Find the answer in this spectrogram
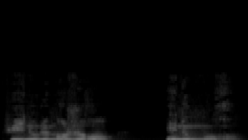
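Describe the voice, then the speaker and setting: A man's voice: mid-range voice, measured pace, darkish tone, lightly acted. A man voicing a destitute, grieving widow in a scripture reading, in a despairing manner.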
